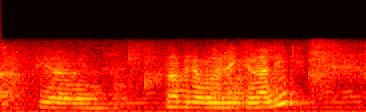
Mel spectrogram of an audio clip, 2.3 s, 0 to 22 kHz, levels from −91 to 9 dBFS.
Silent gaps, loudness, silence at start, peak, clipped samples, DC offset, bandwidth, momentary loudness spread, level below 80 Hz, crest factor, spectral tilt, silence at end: none; -24 LUFS; 0 s; -8 dBFS; under 0.1%; under 0.1%; 5.4 kHz; 11 LU; -48 dBFS; 18 dB; -3 dB/octave; 0 s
